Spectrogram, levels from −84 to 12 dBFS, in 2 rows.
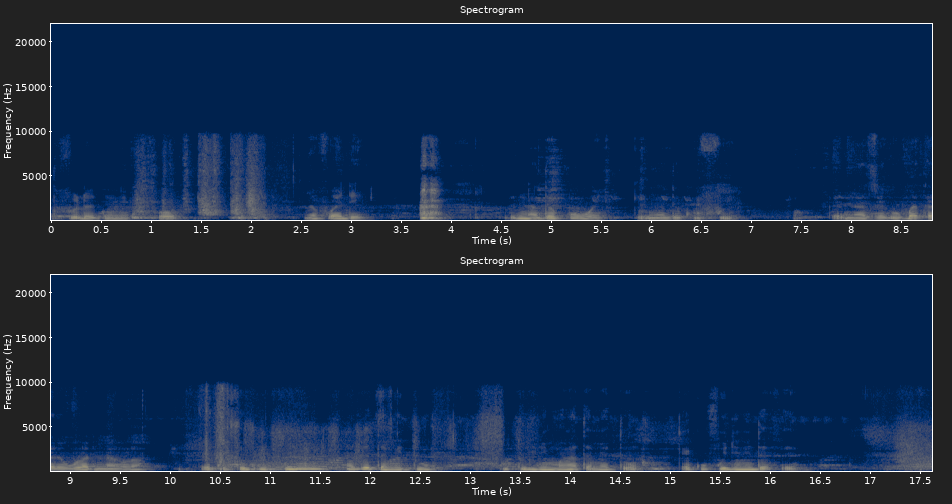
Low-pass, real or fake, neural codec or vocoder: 9.9 kHz; real; none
